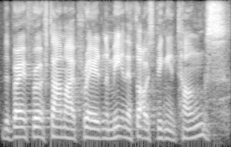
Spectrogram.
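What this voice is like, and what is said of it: Mixed Liverpool, Scottish and Irish accent. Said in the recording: “I was born in Liverpool... I spent my childhood in Scotland and my teenage years in Ireland, and then the last 40 years in England. So my accent is, is that reason... they couldn't understand me.”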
